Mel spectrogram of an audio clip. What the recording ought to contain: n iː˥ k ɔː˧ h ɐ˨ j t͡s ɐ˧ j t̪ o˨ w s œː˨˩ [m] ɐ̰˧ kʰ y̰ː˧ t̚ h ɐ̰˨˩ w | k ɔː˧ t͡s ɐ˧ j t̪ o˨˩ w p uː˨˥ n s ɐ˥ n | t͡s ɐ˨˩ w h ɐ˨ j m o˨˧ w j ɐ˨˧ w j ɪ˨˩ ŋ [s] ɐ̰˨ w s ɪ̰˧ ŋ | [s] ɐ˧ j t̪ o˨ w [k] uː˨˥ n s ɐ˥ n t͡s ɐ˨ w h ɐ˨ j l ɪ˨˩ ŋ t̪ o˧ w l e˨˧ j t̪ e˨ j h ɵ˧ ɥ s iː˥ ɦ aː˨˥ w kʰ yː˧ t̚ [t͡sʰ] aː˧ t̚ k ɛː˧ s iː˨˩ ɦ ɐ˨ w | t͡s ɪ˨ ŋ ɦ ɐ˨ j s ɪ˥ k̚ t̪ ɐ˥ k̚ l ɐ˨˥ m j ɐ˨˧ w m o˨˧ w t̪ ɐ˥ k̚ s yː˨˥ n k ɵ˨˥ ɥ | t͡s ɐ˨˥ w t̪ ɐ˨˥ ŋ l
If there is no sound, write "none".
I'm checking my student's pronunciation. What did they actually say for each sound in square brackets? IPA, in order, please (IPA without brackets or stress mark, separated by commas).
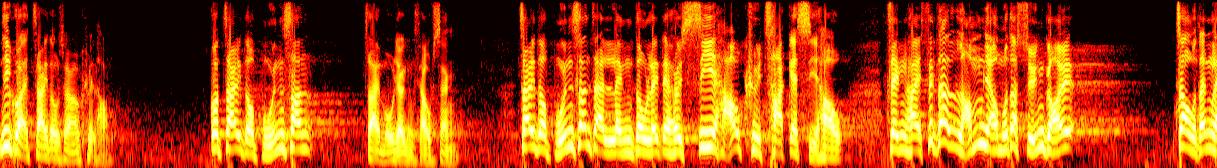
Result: ŋ, s, t͡s, p, t͡sʰ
